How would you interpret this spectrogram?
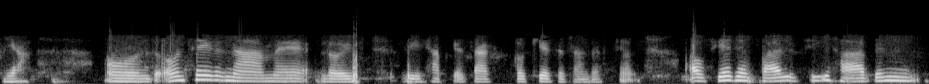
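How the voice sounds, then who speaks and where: A woman's voice: deep voice, slow pace. Scam caller woman on tinny phone line. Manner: broken German, repeats scripted lines.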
